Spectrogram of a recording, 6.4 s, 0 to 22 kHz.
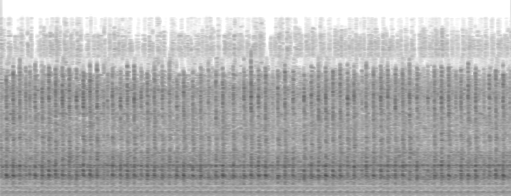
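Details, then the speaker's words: Stihl MS462 chainsaw after new fuel filter and cleaned air filter, before calibration reset: steady high-revving two-stroke buzz with crisp even firing, no stumbling or surging; runs cleanly and healthy. "I feel like, and the saw sounded healthy. Let's just fire it up and see how she does, and then reset it."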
